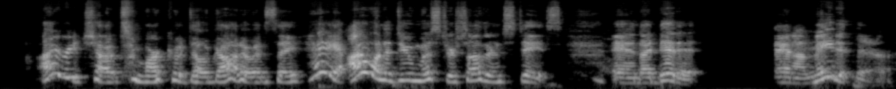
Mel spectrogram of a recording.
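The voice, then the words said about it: Southern Tennessee accent. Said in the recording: “I just went back into my like Tennessee accent”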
